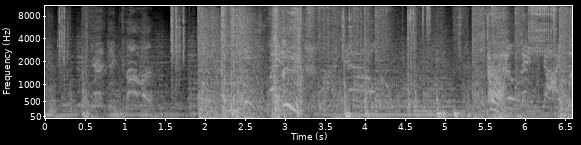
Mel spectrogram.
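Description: Gunfire in Mafia Definitive Edition, a shootout of repeated loud shots and bursts in an uneven rhythm with thuds and mechanical clicks, over a continuous low game drone and music.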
